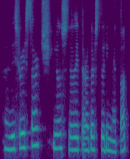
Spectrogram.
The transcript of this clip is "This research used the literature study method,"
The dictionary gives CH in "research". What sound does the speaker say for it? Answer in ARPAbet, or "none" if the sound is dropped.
CH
